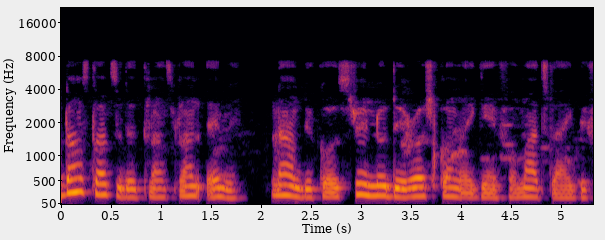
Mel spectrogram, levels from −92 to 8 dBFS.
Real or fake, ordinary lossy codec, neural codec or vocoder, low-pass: real; none; none; 7.2 kHz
